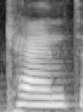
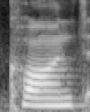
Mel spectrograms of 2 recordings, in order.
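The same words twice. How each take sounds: First: "can't" with the short a of cat, kant; English-style can't. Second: "can't" with a long ah, kahnt; broad-a can't. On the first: Vlogger listing words she varies, short-a pronunciation. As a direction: say "can't" with a front a. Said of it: "the same with all the words". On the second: Vlogger listing words she varies, broad-ah pronunciation. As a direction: open "can't" up to the vowel of father. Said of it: "different pronunciations of certain words". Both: Shown as a demonstration.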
